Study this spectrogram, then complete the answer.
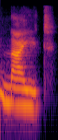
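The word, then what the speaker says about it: knight: नाइट की जो spelling है के एन आई जी एच टी है। लेकिन प्रोनन्सिएशन क्या है? नाइट।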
